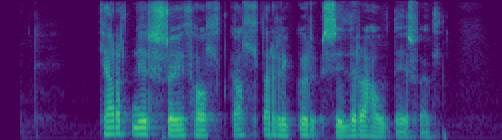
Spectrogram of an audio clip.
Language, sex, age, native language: Icelandic, male, 30-39, Icelandic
